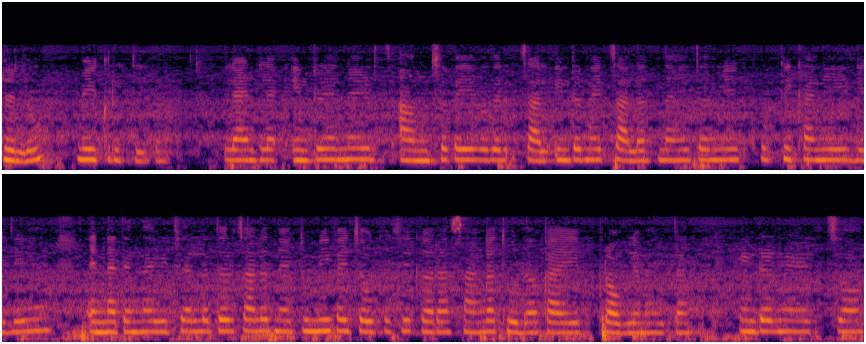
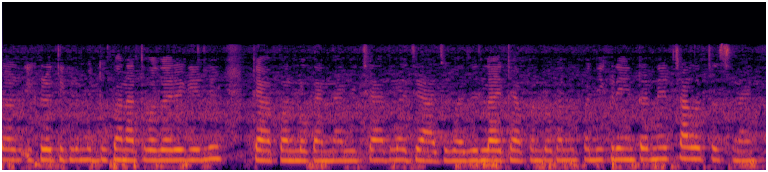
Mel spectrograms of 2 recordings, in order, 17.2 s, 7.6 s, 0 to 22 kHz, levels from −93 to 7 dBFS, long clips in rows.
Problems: constant background noise, continuous background conversations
